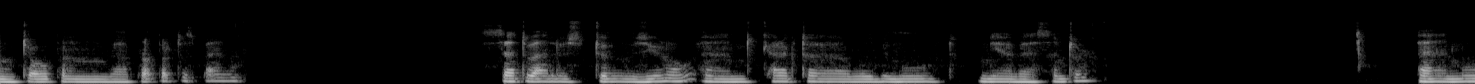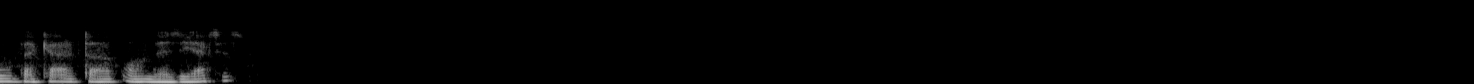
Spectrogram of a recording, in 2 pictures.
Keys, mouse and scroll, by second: 0.7 n, 2.1-3.9 drag, 4.1-9.8 drag, 9.9-15.9 middle drag, 15.9-17.9 right drag, 17.9-19.9 drag, 22.2 KP_3, 23.7-25.5 drag, 27.7 KP_1.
